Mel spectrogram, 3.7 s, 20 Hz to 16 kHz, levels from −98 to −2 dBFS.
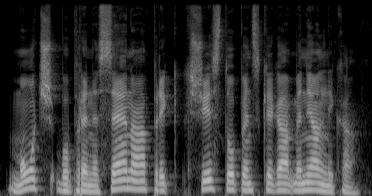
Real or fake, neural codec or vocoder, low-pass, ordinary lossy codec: real; none; 14.4 kHz; none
